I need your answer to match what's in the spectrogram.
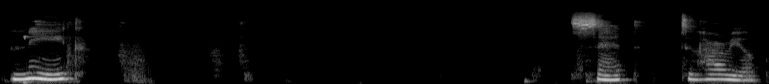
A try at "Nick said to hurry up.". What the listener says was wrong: Aquí como que sí tienes que hacer esa pausa, ¿verdad?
